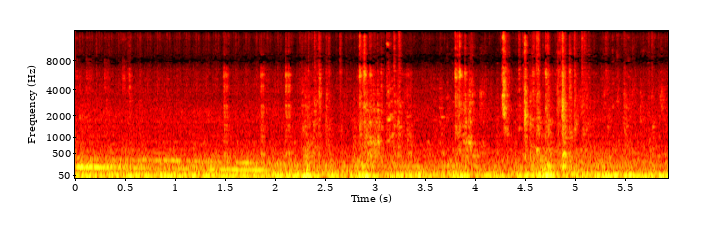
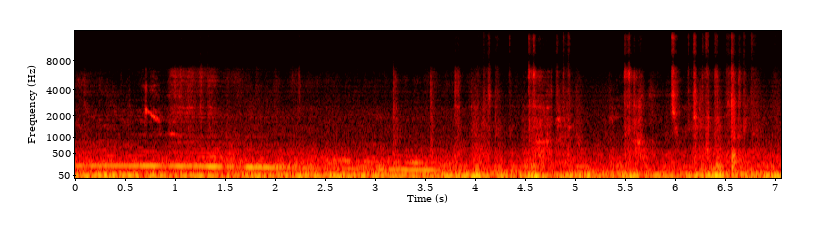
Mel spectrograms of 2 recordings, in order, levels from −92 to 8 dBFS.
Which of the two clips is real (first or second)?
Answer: first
